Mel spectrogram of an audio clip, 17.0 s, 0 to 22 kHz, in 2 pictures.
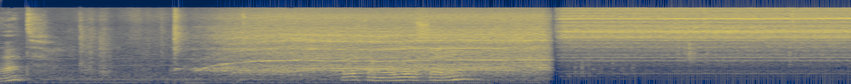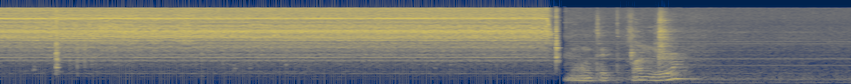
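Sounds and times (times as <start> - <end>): hot-air blower whooshing hiss: 1.8 - 8.0.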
